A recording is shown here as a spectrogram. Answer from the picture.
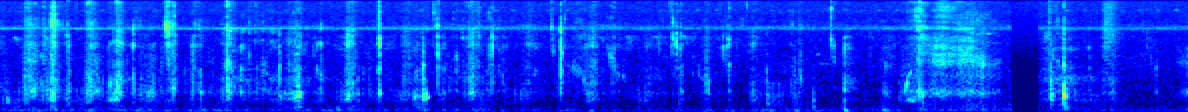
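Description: Close-miked eating: chewing and lip-smacking on rice noodles and fresh greens, a quick run of small wet clicks and smacks.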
